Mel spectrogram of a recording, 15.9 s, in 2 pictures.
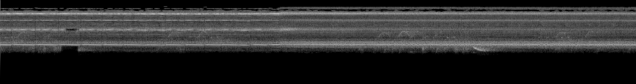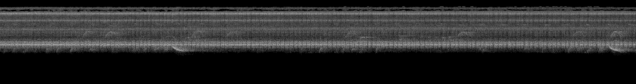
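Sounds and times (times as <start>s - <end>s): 
cicada ringing: 0.0s - 15.0s.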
